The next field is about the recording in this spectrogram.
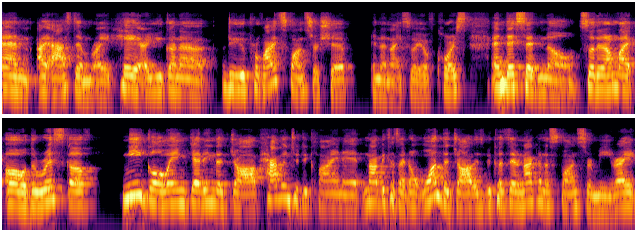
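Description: A woman at a fairly quick pace with lively intonation over a quiet background. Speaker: university housing administrator. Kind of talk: conference presentation. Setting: video call. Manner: upbeat. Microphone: video call.

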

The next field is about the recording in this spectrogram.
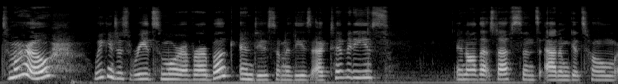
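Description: Light background noise accompanies a woman speaking fairly quickly. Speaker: family vlogger. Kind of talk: casual vlog chat. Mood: grateful, cheerful. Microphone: phone near.

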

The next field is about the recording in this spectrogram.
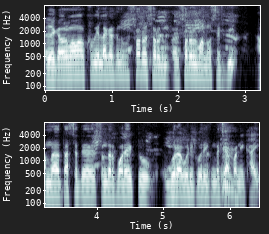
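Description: This man has an unremarkable speaking voice with a fairly high pitch. His intonation stays fairly even. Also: dry, close sound with no echo. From Bangladesh, Rajshahi. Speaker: construction contractor and vlogger. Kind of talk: casual site-tour vlog.

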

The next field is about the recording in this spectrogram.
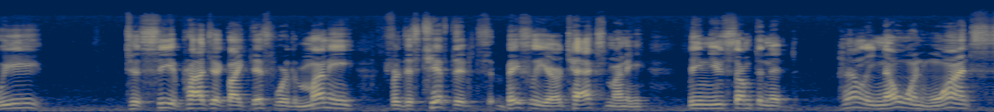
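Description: This man's voice sits fairly high, with ordinary pitch variation. He talks at a moderate pace, broken by long, frequent pauses. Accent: American. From Omaha, Nebraska. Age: 60s. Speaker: community member speaking at public hearing. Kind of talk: public hearing testimony. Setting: city planning board meeting. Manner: halting.

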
